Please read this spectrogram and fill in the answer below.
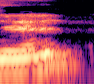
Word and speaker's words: œufs: ramasser des œufs. des œufs يعني البيض. خلي بالنا انها في الجمع لا منطق الاف. لكن انا لو عايزها تبقى في المفرد هتبقى اف. هنا بنطق الاف.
